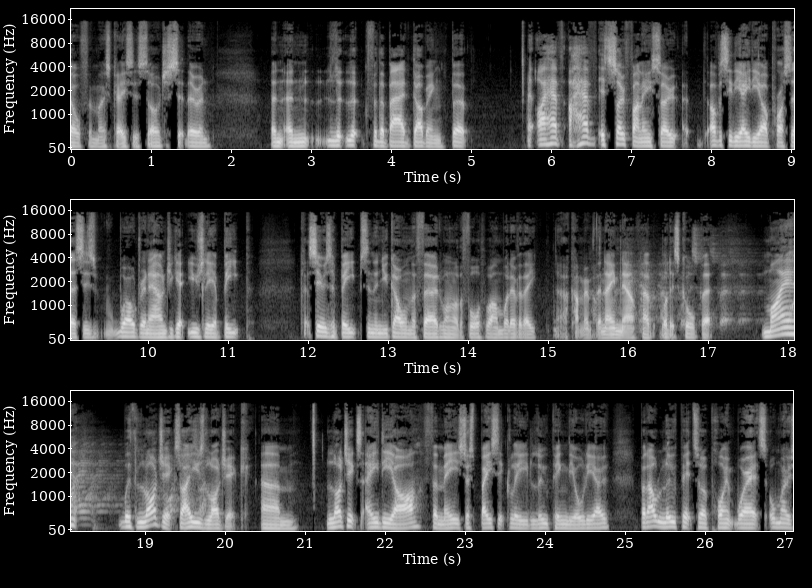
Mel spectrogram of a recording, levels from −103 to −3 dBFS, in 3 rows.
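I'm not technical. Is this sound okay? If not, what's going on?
No. From 15.3 to 20.0 seconds there's feedback echo between two devices: two devices on the same call are close together, so one picks up the other's playback and sends it back. Each word returns about a fifth of a second later, quieter than the speech.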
